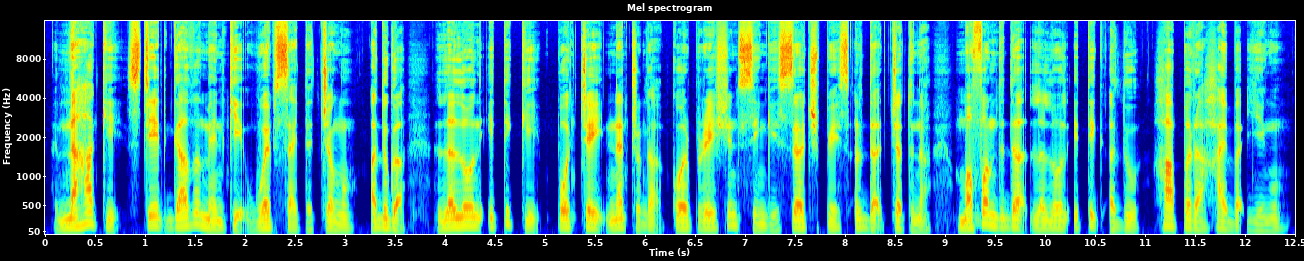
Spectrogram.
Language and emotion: Manipuri, neutral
